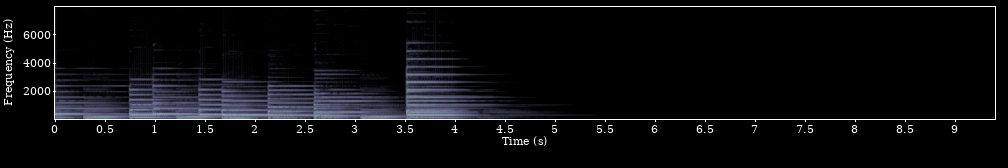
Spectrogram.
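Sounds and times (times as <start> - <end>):
ragtime piano: 0.0 - 4.3.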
